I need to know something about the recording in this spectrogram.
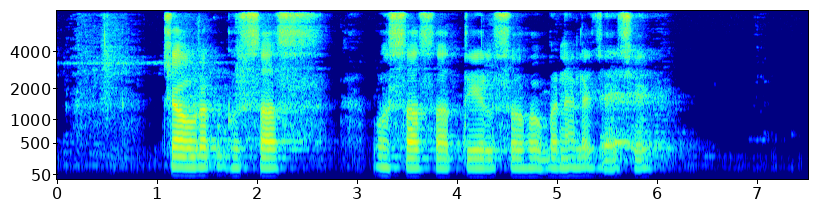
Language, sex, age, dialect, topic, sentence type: Maithili, male, 36-40, Bajjika, agriculture, statement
